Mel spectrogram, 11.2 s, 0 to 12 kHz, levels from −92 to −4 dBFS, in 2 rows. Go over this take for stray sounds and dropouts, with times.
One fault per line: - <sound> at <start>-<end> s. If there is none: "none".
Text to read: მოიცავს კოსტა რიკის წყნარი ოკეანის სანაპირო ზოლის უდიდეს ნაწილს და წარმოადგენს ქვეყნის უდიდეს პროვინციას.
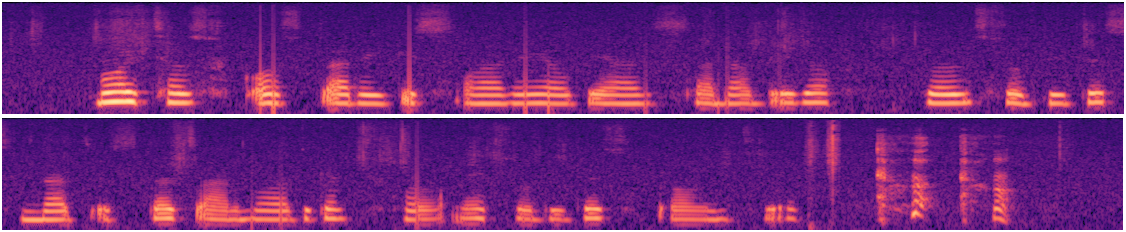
- cough at 10.0-10.7 s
